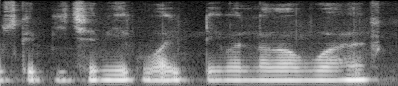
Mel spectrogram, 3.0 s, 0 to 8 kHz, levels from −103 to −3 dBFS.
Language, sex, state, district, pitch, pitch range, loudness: Hindi, male, Jharkhand, Deoghar, 135 Hz, 130-140 Hz, -18 LUFS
